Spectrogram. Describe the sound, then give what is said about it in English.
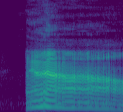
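A human voice imitating a groan: one long, drawn-out voiced moan that bursts in after silence and stays loud and sustained for about two seconds before trailing off. “And you know what groaning sounds like, don't you?”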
